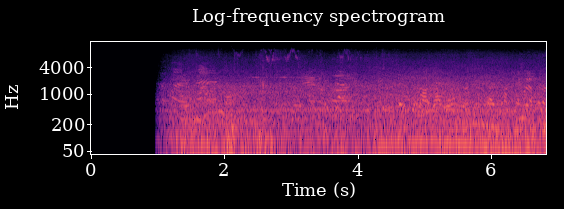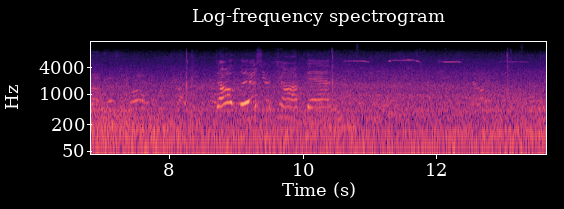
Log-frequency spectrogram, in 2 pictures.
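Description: A crowd of protesters chatters and calls out outdoors.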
